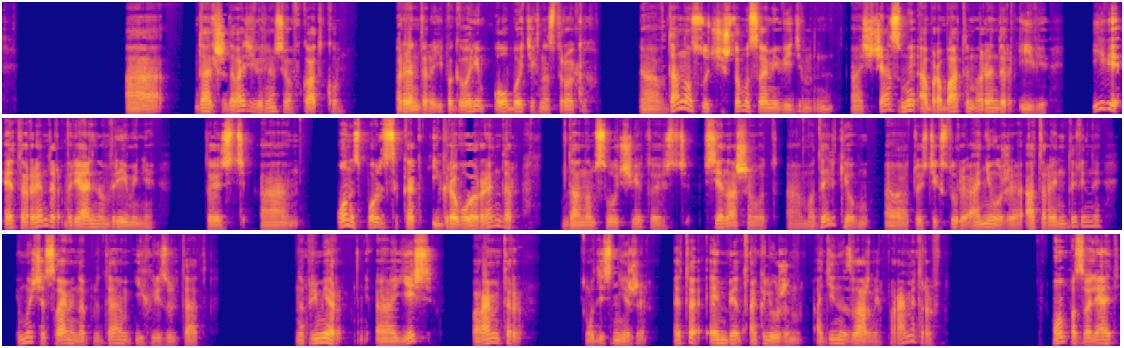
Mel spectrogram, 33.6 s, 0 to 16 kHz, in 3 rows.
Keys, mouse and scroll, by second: 3.2-4.6 scroll, 4.6 click, 6.0 scroll, 6.1 middle click, 9.2 click, 9.3 click, 9.3 scroll, 9.5 click, 10.1 shift+middle click, 10.8 shift+middle click, 11.0 middle click, 11.2 scroll, 13.4 middle click, 14.2-15.1 middle drag, 17.0-19.1 middle drag, 24.6 scroll, 28.2-28.9 scroll.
